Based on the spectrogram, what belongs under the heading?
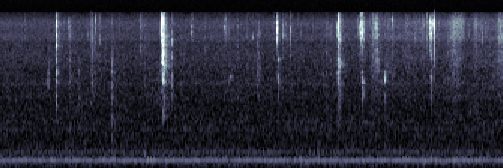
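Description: Soft mouth sounds of eating seafood: quiet chewing, lip smacks and finger licking, heard as scattered small clicks, the sharpest about two seconds in, over a steady low hum.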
